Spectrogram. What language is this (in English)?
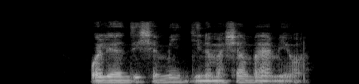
Swahili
